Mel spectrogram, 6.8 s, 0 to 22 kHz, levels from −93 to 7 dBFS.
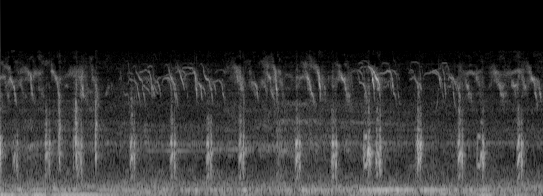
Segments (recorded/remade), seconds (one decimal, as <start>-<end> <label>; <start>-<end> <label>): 0.0-1.4 remade; 1.4-2.8 recorded; 2.8-4.4 remade; 4.4-5.7 recorded; 5.7-6.8 remade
